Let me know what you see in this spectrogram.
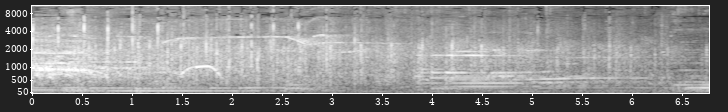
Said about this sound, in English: Let's have a Shona Biggin for the Hackett Town Boys. And a great big round of applause.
